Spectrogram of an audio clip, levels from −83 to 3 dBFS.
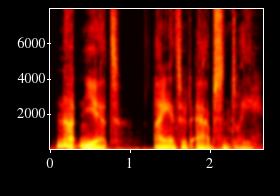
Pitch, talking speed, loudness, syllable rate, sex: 100 Hz, 110 wpm, -19 LUFS, 4.3 syllables/s, male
